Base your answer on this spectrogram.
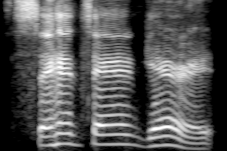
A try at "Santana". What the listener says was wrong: Santana, not Santan. Santana. Said Santan.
